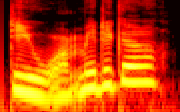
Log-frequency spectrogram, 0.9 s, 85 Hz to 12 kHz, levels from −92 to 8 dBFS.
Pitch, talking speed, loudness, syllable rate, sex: 240 Hz, 400 wpm, -14 LUFS, 7.6 syllables/s, female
